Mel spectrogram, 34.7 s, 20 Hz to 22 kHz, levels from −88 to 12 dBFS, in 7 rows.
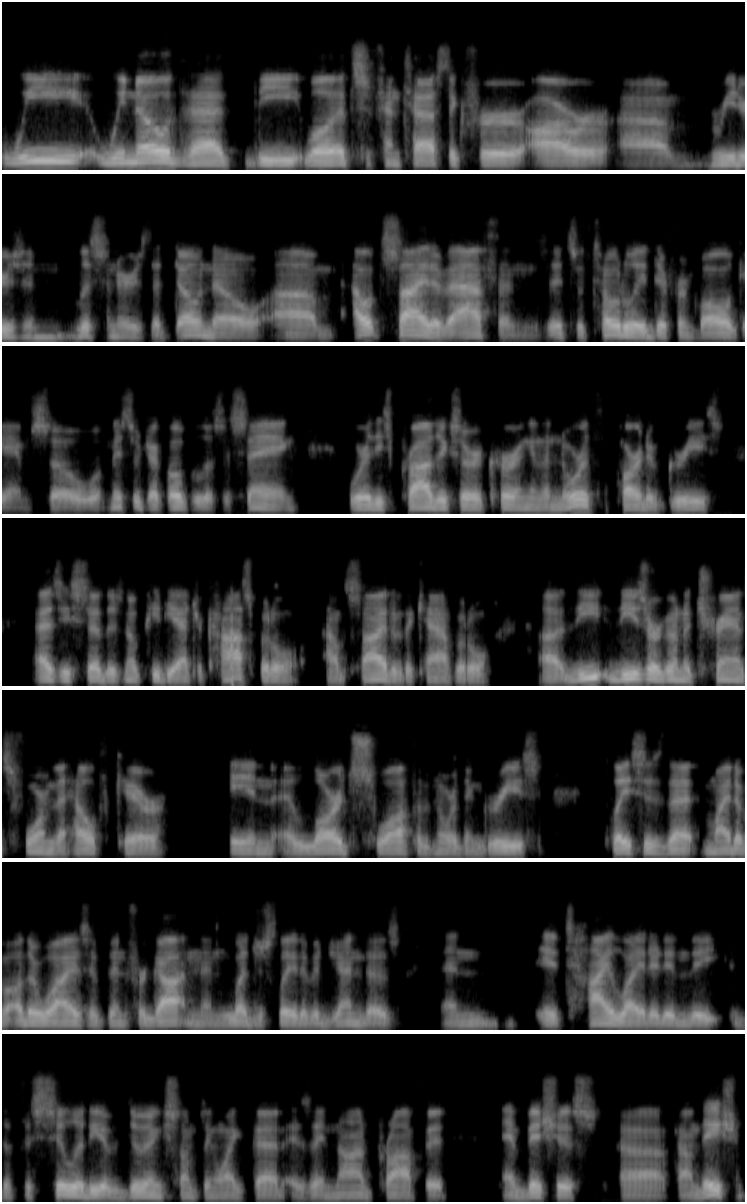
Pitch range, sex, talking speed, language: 80-95 Hz, male, 175 wpm, English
